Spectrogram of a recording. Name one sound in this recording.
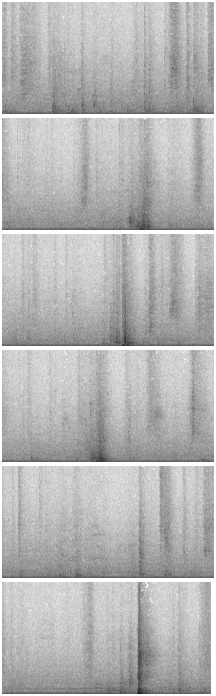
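Bare feet shuffle and slide on a mat.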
